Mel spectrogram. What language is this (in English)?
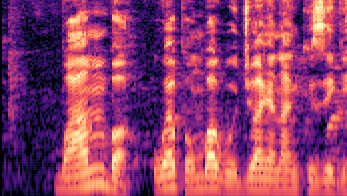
Igbo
